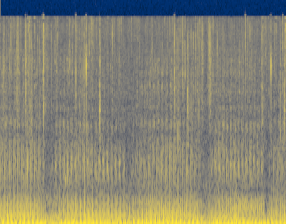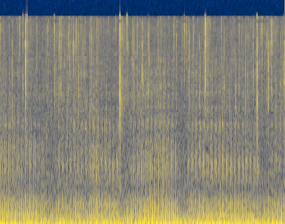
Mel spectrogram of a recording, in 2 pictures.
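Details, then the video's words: Domestic cat purring in a low, steady rumble broken by short breath pauses about every second, with sharp crackles and pops from a fireplace scattered throughout. "Purring Cat"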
